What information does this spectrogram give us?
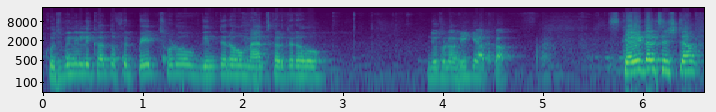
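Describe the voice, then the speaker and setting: A young man with a fairly high voice, speaking at normal speed, gives a joking biology lecture to his class. He teases his students and mixes English terms into his Hindi, with a noisy classroom crowd in the recording.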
